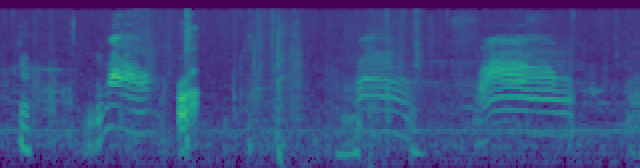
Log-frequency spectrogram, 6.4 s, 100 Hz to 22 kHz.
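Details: F2 jungle cat hybrids, Big boy and Auntie Suzy, on an indoor jungle gym; one of them gives three drawn-out, harmonic meows, rising then falling, the last and longest near the end, with a steady low hum and faint household noise.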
